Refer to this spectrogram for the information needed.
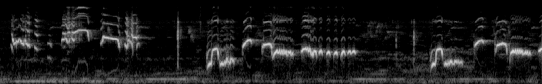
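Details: White-rumped shama (murai batu), a fighter bird in fighting action, delivering sharp, clear, shrill song: rapid bursts of varied whistles, high chirps and downslurred rolling notes, with short gaps between phrases over a faint low hum.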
